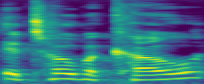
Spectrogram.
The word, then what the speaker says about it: Etobicoke: I think it's pronounced Etobicoke, and somehow the K-E at the end of it is not pronounced. Don't fucking ask me why.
